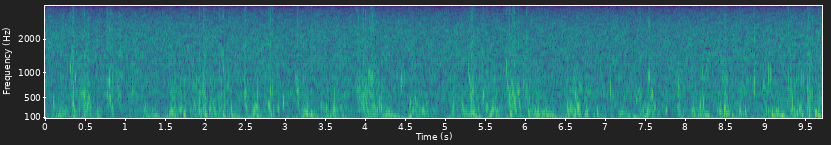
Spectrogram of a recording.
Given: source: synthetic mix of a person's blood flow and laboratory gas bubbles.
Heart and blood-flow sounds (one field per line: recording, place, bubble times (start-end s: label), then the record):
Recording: Doppler ultrasound of blood flow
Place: precordium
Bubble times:
0.02-0.14 s: bubbles
0.29-0.60 s: bubbles
0.74-0.98 s: bubbles
1.05-1.14 s: bubbles
1.52-2.38 s: bubbles
2.48-2.54 s: bubbles
2.61-2.69 s: bubbles
2.76-3.02 s: bubbles
3.09-3.34 s: bubbles
3.42-3.65 s: bubbles
3.86-4.26 s: bubbles
4.42-4.59 s: bubbles
4.75-4.92 s: bubbles
5.06-5.70 s: bubbles
5.73-6.24 s: bubbles
6.47-6.96 s: bubbles
6.99-7.10 s: bubbles
7.36-7.65 s: bubbles
7.74-7.79 s: bubbles
7.82-8.29 s: bubbles
8.38-8.90 s: bubbles
8.95-9.21 s: bubbles
9.23-9.72 s: bubbles
From the record:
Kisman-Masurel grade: 343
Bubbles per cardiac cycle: rolling drumbeat, 9 or more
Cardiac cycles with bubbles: 100%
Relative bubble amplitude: loud (0.450 to 0.775)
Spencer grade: 3 (all of the cardiac periods contain showers or single bubble signals, but not dominating or overriding the cardiac motion signals)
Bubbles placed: anywhere in the cardiac cycle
